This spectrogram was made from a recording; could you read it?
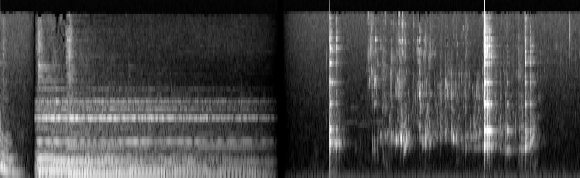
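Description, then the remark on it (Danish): A sustained ringing tone gives way to water being poured into a glass, with uneven splashing and trickling bursts over a few seconds. “Vi skal bruge et glas vand.”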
